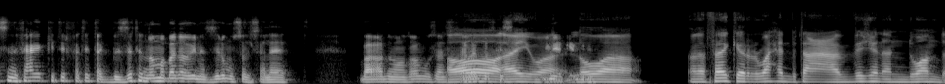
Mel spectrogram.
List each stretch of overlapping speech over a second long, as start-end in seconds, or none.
4.5-6.0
